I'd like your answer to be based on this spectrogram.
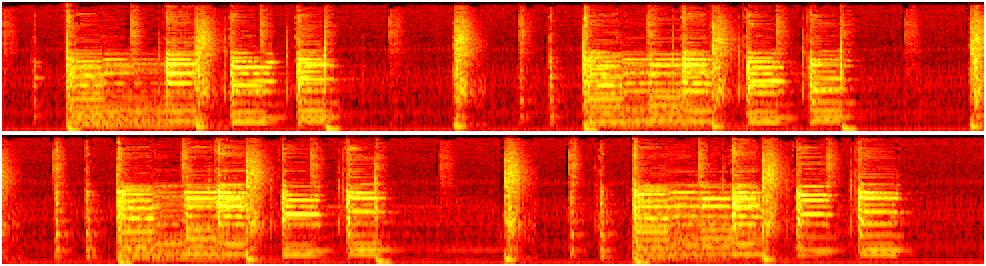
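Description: A funk rhythm guitar part slides into a tritone interval from a half step below, played as tight, choppy chord stabs in a repeating syncopated pattern, clear and close.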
